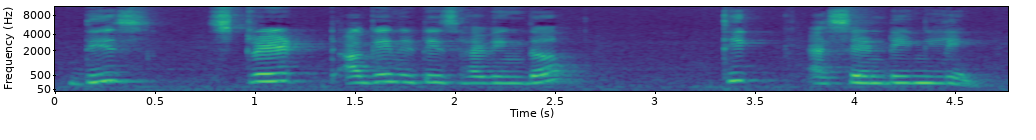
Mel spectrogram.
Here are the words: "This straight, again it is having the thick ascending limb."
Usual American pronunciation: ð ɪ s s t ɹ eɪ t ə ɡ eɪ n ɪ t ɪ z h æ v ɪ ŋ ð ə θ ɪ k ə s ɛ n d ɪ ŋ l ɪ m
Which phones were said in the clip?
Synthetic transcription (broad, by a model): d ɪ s s t ɹ eɪ t ə ɡ eɪ n ɪ t ɪ z h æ v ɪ ŋ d ə t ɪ k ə s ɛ n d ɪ ŋ l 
